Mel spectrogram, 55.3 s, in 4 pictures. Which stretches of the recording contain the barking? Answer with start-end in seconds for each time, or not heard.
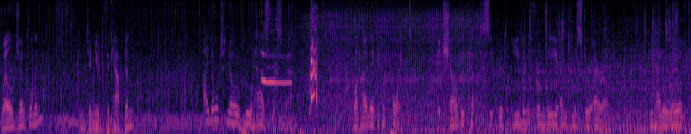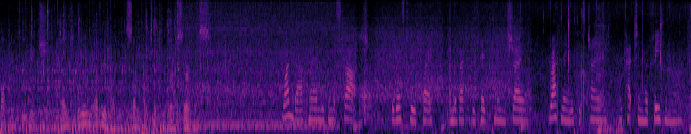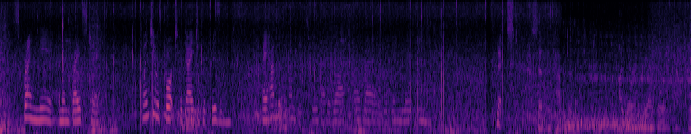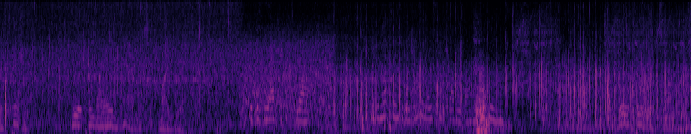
5.2-7.2.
